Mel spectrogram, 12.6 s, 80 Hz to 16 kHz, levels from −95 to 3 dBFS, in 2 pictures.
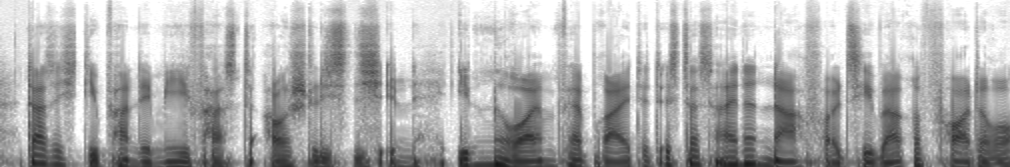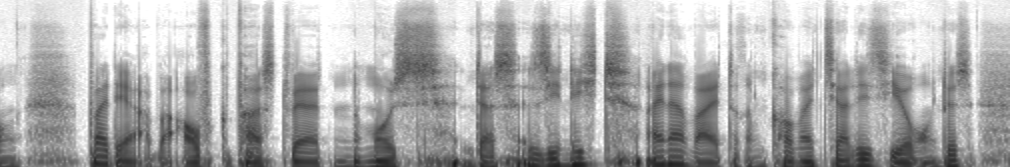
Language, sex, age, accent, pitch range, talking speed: German, male, 50-69, German, 80-100 Hz, 130 wpm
